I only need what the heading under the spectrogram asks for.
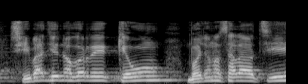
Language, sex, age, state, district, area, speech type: Odia, male, 45-60, Odisha, Bargarh, urban, read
